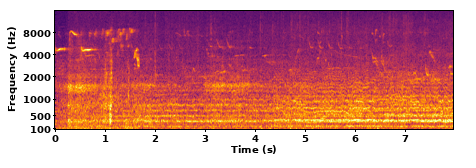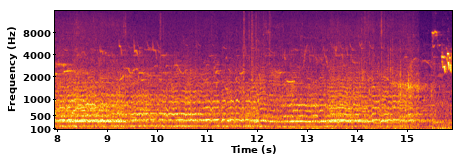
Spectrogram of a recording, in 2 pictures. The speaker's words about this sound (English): Listen to the bees for a second. I wonder if we can hear them.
